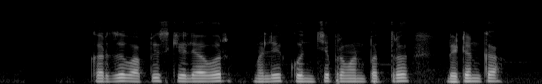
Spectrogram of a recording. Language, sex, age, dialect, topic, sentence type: Marathi, male, 18-24, Varhadi, banking, question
